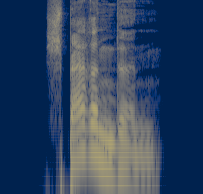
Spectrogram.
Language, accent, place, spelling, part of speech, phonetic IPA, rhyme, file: German, Germany, Berlin, sperrenden, adjective, [ˈʃpɛʁəndn̩], -ɛʁəndn̩, De-sperrenden.ogg
- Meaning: inflection of sperrend: 1. strong genitive masculine/neuter singular 2. weak/mixed genitive/dative all-gender singular 3. strong/weak/mixed accusative masculine singular 4. strong dative plural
